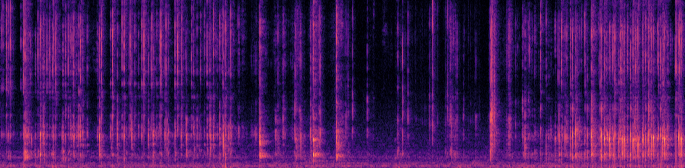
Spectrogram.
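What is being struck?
Small hollow plastic egg capsule.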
